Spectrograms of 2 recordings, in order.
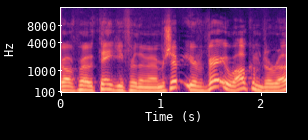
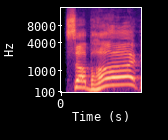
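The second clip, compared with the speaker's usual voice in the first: high whoop then high sub hype; hyped cheer; 11 semitones higher, 3 dB louder, much slower than usual. Retold or imitated. Voicing a viewer's hype, a high whoop. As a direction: hype it up like a chatter. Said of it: "And Andrew's like".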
